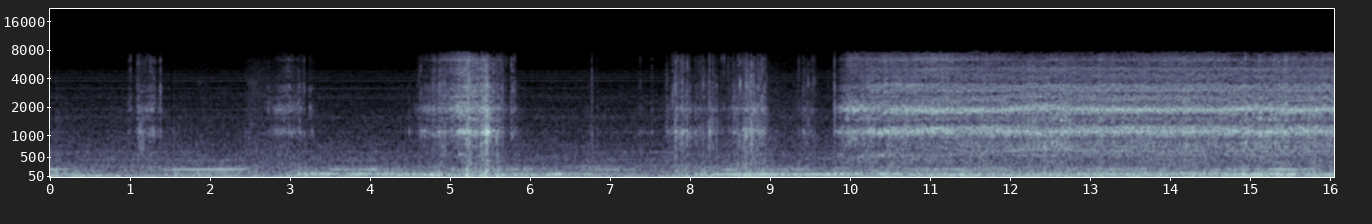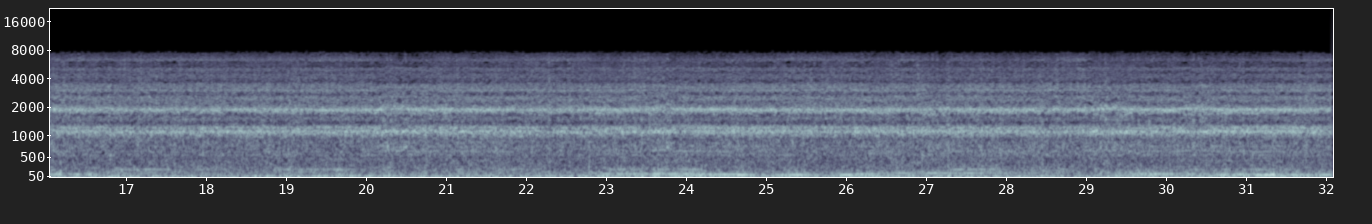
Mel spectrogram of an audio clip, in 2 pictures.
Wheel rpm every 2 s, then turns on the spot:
0, 10, 0, 0, 20, 140, 160, 160, 160, 160, 160, 160, 160, 160, 160, 160.
none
